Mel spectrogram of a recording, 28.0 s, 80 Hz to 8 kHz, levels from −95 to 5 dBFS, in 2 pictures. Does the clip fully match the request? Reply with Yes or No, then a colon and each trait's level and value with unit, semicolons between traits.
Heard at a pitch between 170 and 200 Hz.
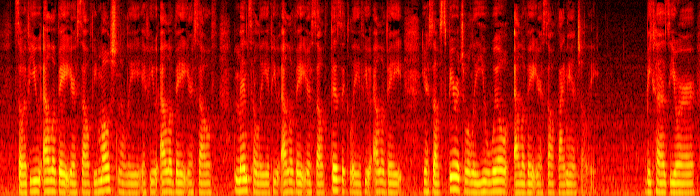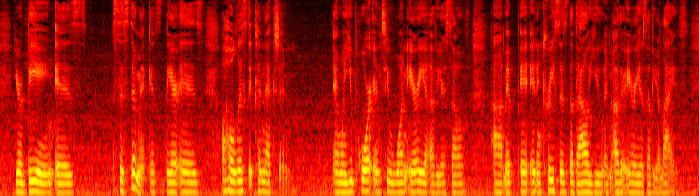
No: medium, 140 Hz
